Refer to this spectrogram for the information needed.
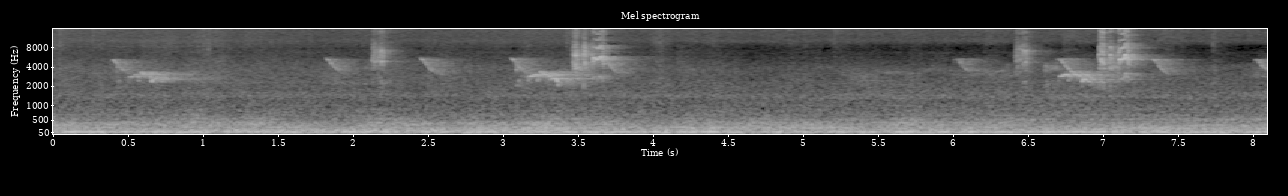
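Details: A wild sooty-headed bulbul visits again and again: bright downward-sliding whistles in small clusters with pauses between, over constant low droning outdoor noise.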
